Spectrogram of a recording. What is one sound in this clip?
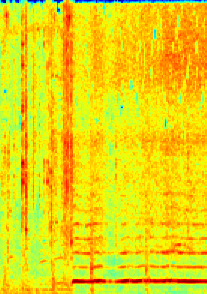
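A steam locomotive whistle blows loudly and steadily.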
